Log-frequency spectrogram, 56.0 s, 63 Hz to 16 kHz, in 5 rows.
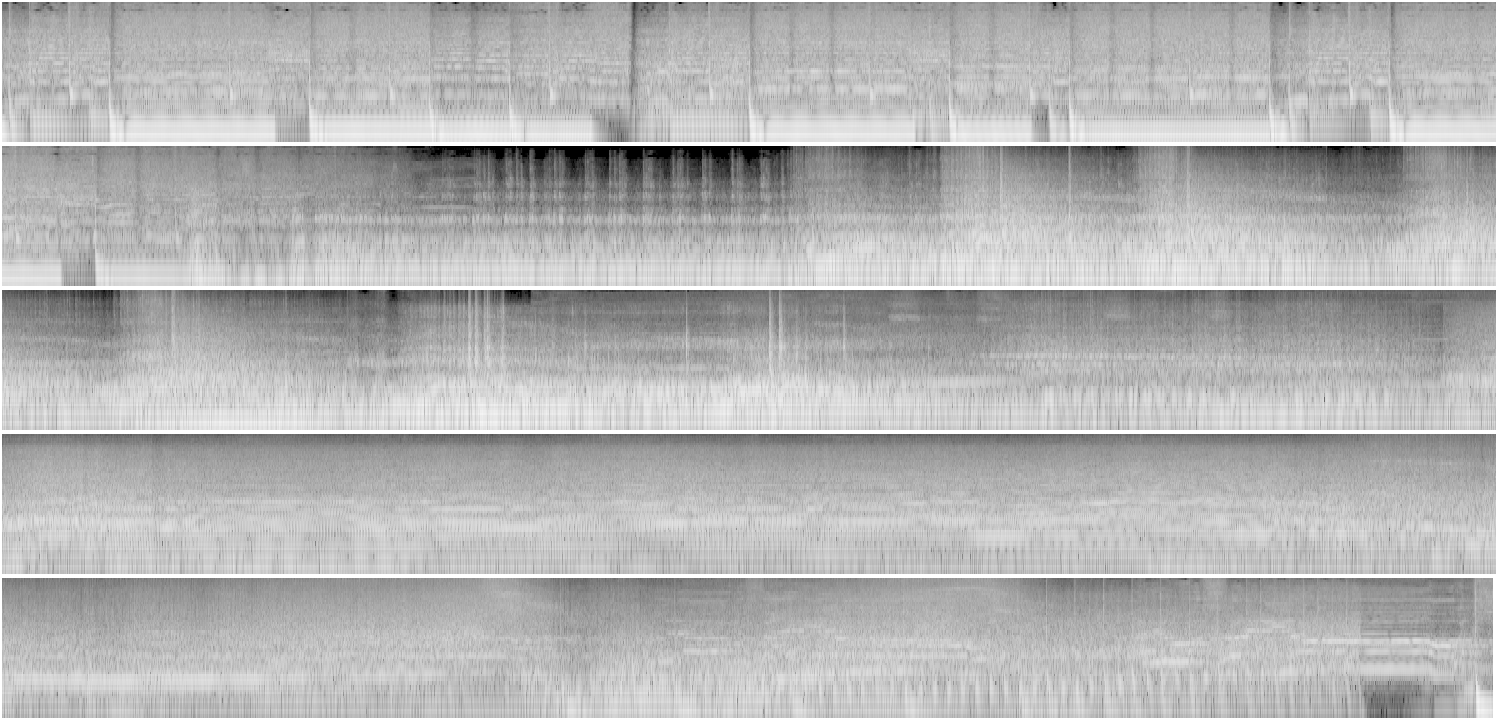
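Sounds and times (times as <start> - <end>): car engine revving: 0.0 - 55.2.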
